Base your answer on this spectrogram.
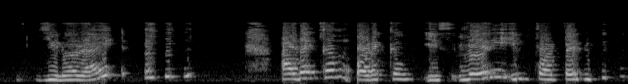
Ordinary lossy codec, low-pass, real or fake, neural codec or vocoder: none; 7.2 kHz; fake; codec, 16 kHz, 8 kbps, FreqCodec, larger model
